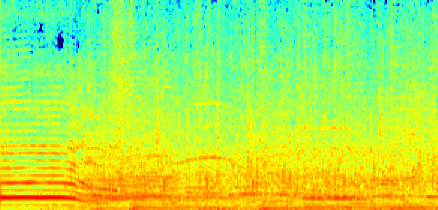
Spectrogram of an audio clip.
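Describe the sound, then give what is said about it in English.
A crowd breaks into loud, sustained applause and clapping for Jesus, with cheers and whoops mixed in, after a brief held, shouted voice at the start. “Come on, just like the biggest applause and clap for Jesus.”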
